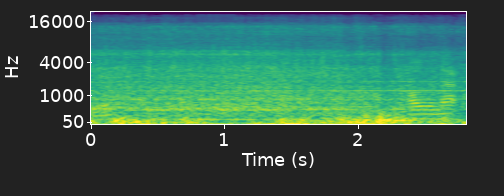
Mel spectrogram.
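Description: A Mercedes-Benz W140 400SEL engine idles smoothly and steadily at close range, a low continuous hum with faint mechanical hiss throughout, a voice occasionally speaking over it.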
